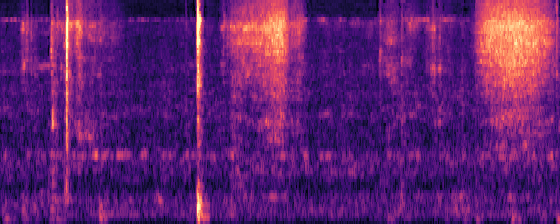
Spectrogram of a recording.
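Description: Quiet handling noise: a few clicks, the sharpest about one and a half seconds in, and soft rubbing sounds.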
